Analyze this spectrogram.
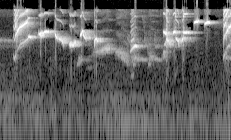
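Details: Loud, varied song of a black-breasted oriental magpie-robin full of mimicked fill-in phrases, played to spur other magpie-robins into song; quick sliding whistles, harsh chattering notes and high clear tones follow one another without pause.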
